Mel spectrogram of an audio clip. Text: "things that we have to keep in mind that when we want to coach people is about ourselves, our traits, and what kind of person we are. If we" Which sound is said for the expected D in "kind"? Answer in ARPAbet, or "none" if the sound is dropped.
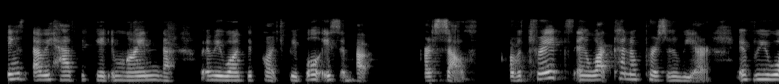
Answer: D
